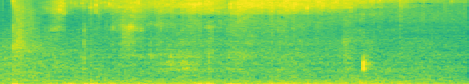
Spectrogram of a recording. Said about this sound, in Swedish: Och det är ett härligt ljud alltså. Det är det. Stekljud.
